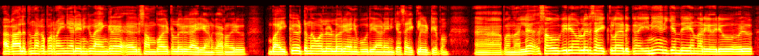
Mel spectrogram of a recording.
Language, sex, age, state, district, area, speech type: Malayalam, male, 45-60, Kerala, Wayanad, rural, spontaneous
